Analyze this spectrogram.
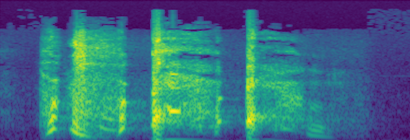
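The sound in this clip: A person coughs in a short, loud fit of a few harsh, barking coughs, with no talk over them.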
